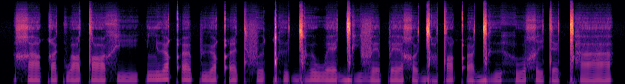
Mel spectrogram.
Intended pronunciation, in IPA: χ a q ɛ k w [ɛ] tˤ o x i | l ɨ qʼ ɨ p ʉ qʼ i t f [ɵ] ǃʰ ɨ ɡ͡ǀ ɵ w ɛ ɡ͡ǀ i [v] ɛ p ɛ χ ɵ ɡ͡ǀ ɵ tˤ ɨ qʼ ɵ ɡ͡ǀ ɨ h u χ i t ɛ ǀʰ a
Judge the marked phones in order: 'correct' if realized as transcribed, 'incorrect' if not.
incorrect, correct, correct

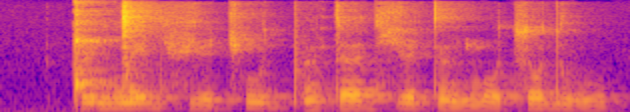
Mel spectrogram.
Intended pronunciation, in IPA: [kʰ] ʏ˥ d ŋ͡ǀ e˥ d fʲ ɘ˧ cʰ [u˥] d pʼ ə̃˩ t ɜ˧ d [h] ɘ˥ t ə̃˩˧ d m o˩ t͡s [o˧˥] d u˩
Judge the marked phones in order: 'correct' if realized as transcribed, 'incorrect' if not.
incorrect, correct, incorrect, incorrect

